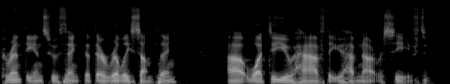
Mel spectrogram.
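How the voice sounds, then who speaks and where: In a very clean recording with a silent background and a dry, close sound free of echo, a man speaks in a very deep, low pitch with fairly even intonation. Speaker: seminary professor and pastor. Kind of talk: interview conversation.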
